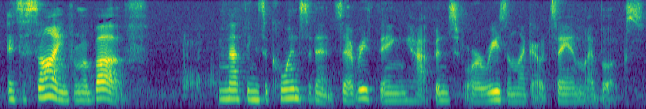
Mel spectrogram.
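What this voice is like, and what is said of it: Strained, fading voice. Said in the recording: “my voice is going again”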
